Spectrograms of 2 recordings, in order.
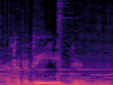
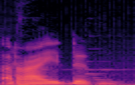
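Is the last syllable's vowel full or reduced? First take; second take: reduced; full. First: The last syllable has a reduced, weak vowel. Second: The last syllable has a full 'en' vowel. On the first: The speaker calls it right. "tapi ridden" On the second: The speaker calls it wrong. "Itu nggak dibaca ridden"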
